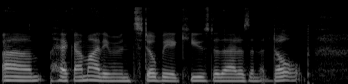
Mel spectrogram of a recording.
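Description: A woman speaks with a Southern US accent in a fairly low voice. The recording is very clean, with a silent background. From US South. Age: 30s. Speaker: podcast host and rancher. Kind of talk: casual monologue.

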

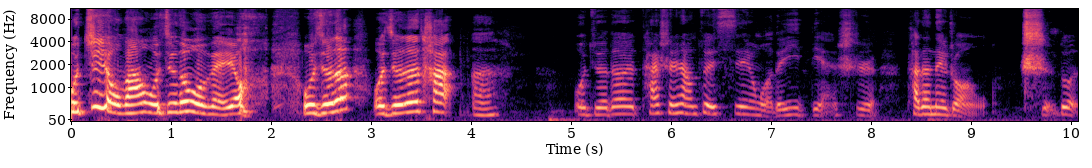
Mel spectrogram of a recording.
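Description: A woman speaks in a normal speaking voice, fairly high in pitch, at a fairly slow pace with lively intonation and big swings in loudness. The recording is very clean, with a silent background. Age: 20s. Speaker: podcast co-host. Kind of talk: casual chat.

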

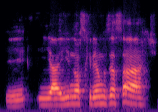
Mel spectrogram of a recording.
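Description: At a very slow pace, a man speaks. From Brazil, Rio Grande do Sul (Santa Maria). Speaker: architect. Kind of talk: interview. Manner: halting, many repetitions.

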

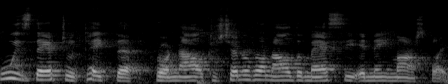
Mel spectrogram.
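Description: With noticeable background noise around her, a woman talks at a fairly low pitch with ordinary pitch variation. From Brazil. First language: Portuguese. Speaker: guest, football fan. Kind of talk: casual interview chat about soccer.

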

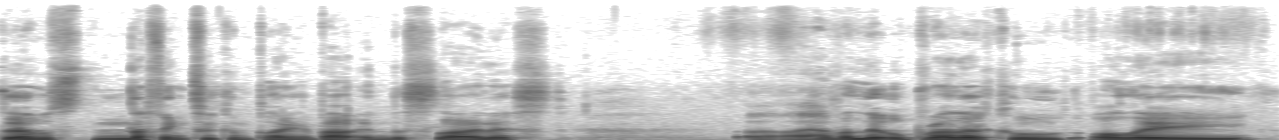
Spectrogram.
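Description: Dark and mellow in tone, a man with a British accent speaks at a moderate pace. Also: medium pitch for a man, ordinary pitch variation. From United Kingdom. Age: 20s. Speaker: podcast host. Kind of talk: casual solo podcast monologue.

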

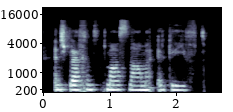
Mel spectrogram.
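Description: Music plays in the background as a woman speaks with a Swiss German accent. Her pitch is medium and her pace fairly slow. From Switzerland, Lucerne. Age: 20s. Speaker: financial advisor. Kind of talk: interview.

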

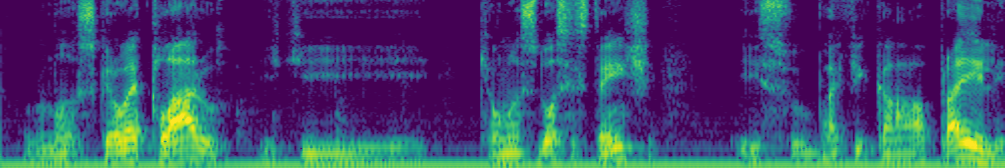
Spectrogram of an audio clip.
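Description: A man speaks fairly slowly in a very deep, low pitch, somewhat breathy and monotone. Room echo is audible. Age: 20s. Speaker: football referee. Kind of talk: casual chat. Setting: studio.

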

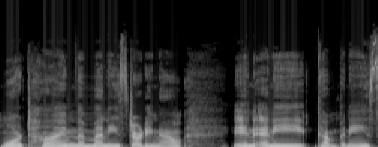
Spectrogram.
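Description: A woman speaks at a medium pitch with fairly even intonation, in an unremarkable speaking voice. The recording is very clean, with a silent background. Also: dry, close sound with no echo. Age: 40s. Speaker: podcast host and interior design mentor. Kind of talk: solo podcast monologue.

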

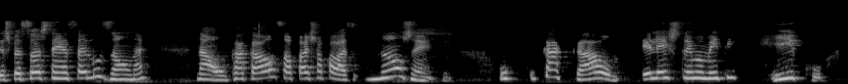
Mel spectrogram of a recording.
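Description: Speaking at a fairly slow pace, a woman uses lively intonation in a high pitch. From Pernambuco, Recife. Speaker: pastry chef. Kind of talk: interview.

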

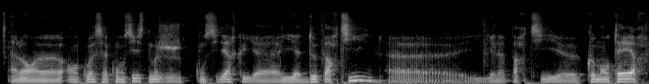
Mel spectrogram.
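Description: A man speaks at a moderate pace with a fairly low pitch and ordinary pitch variation. His tone is dark and mellow. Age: 30s. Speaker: football commentator. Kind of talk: interview. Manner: halting, frequent repetitions.

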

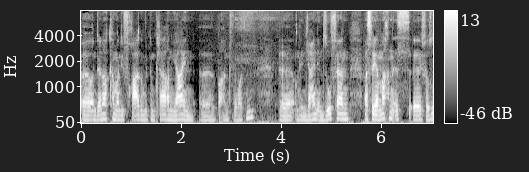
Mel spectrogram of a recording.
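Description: Noticeable background noise accompanies a man talking at a moderate pace and medium pitch. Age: 50s. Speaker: newspaper editor-in-chief. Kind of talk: interview.

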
